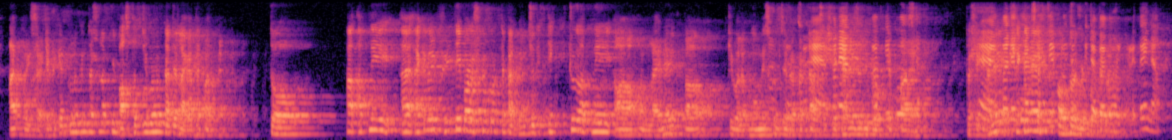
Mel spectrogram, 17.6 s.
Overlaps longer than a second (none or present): present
